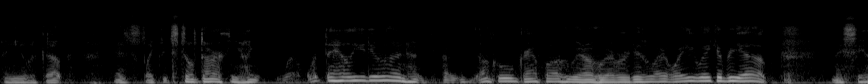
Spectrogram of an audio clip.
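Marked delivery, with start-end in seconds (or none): 2.8-7.7 high, rising indignant complaint; groggy protest. Retold or imitated. Sleeper to uncle who woke them in the dark, indignant protest. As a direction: imitate a bewildered, put-out kid. Child woken in cold dark.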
